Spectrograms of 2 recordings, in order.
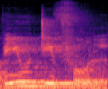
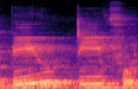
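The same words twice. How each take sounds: First: Said in the usual way. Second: beautiful very slowly, in three beats; three separate syllables. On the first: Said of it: "একটাই word". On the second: Shown as a demonstration. Teacher proves three syllables, slowly broken apart. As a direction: draw out and separate each part of beautiful. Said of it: "but syllable তিনটে".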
